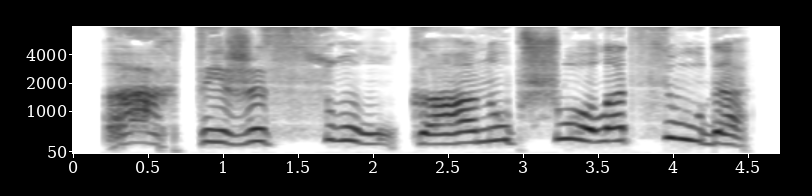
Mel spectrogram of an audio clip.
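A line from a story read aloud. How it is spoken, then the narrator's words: Strained hoarse forced out. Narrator (Russian): Еле выдавила из себя с хрипом и тяжестью в горле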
